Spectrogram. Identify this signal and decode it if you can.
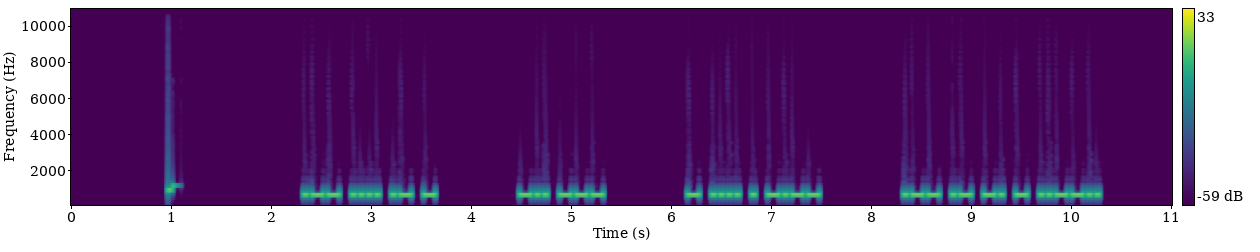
Morse code, heard as a keyed tone, about 32 wpm, 700 Hz. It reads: WHAT DO THEY WANT?
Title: 3x Word-Spacing - Sentences from Top 200 Words - 30wpm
